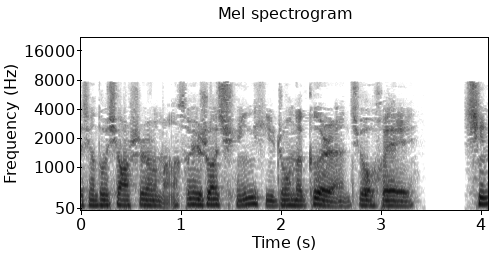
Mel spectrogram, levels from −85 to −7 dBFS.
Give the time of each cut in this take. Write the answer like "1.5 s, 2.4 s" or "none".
none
